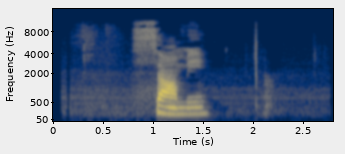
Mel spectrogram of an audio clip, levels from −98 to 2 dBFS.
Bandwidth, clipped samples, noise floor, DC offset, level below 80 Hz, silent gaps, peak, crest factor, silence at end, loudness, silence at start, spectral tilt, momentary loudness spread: 11.5 kHz; under 0.1%; -70 dBFS; under 0.1%; -82 dBFS; none; -4 dBFS; 22 dB; 1.25 s; -19 LUFS; 0.85 s; -4.5 dB/octave; 21 LU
